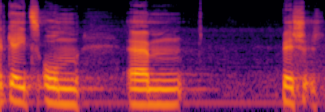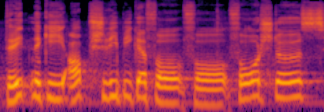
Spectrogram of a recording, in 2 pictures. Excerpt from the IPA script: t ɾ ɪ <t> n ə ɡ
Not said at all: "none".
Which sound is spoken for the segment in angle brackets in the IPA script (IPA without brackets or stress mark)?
t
